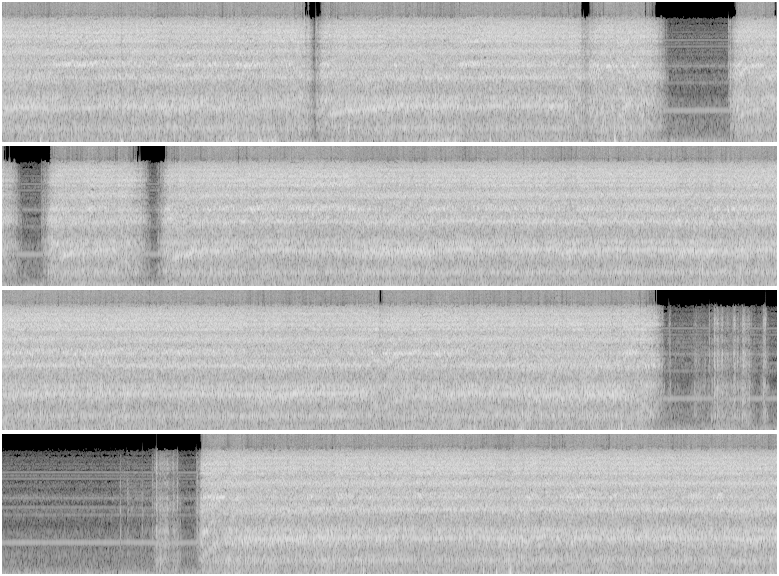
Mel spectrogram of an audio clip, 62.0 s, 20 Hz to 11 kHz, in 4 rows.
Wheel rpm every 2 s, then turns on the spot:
210, 220, 210, 160, 230, 180, 100, 60, 130, 120, 220, 210, 230, 230, 230, 230, 230, 230, 230, 200, 230, 190, 20, 0, 0, 130, 220, 230, 230, 230, 220.
44-46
